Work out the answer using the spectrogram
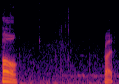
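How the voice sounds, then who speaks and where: A man's voice: very slow, a little hiss or hum. A man chatting casually while playing a game on a livestream. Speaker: livestream gamer. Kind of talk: casual game stream chat.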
